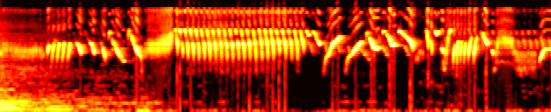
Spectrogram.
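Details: Canary in full, long song, meant to provoke rivals into singing: rapid trilled rolls, upward-sweeping whistles and sustained buzzy trills, with a low hum at the start.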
